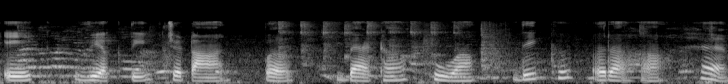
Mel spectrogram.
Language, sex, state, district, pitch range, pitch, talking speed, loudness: Hindi, female, Haryana, Rohtak, 180-295 Hz, 200 Hz, 75 wpm, -16 LUFS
